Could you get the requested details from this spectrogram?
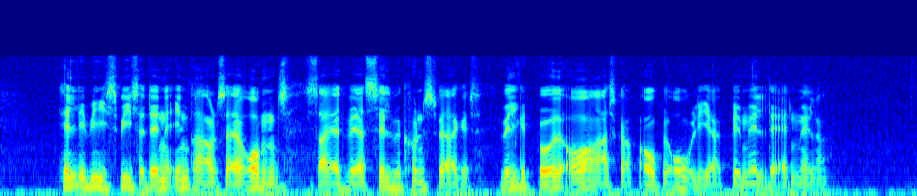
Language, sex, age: Danish, male, 36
